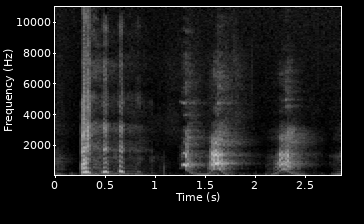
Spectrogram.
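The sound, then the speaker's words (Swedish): Dogs playing: a quick run of three sharp barks, then several drawn-out, wavering yelps and whines as they roughhouse, fairly loud with short pauses between. “Det är hundarna som busar.”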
